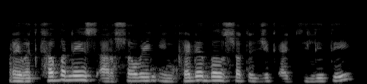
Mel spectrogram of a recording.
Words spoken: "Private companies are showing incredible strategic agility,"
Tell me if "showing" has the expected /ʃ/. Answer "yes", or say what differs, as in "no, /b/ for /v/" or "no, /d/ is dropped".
no, /s/ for /ʃ/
